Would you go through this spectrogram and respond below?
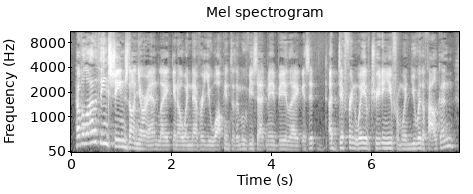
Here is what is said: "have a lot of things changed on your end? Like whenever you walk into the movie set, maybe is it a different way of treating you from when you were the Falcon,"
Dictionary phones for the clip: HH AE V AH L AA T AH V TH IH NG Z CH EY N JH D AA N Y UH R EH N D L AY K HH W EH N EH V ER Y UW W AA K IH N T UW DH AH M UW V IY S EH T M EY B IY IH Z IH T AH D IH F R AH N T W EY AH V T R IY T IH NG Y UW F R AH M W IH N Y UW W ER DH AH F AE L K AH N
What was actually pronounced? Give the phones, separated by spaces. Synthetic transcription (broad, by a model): HH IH V AH L AA T AH V TH IH NG Z CH EY N JH D N Y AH R EH N D L AY K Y W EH N EH V ER Y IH W AA K IH N T UW DH AH M UW V IY S EH T M EY B IY IH Z IH T AH D IH F R AH N T W EY AH V T R IY T IH NG Y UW F R AH M W IH N Y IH W ER DH AH F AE L K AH N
